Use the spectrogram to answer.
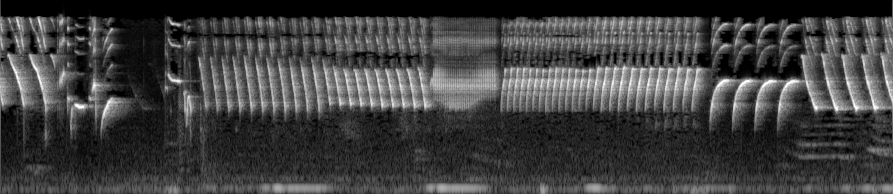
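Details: Gacor canary singing a unique lure song for other canaries: quick swept whistles, a brief gap, then long rapid trills and a soft nasal phrase, ending with clear repeated downslurs.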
